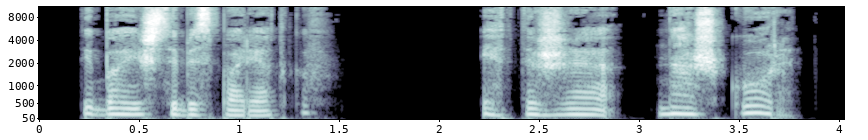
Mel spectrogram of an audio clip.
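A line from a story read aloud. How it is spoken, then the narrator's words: Unctuous, sugary tone. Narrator (Russian): елейным тоном произнесла Кэт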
